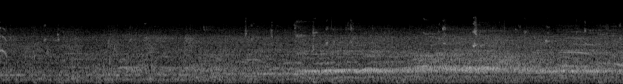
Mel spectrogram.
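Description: Basketball arena during live play: the ball bouncing on the hardwood court over a steady crowd noise, which grows a little louder about three seconds in.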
